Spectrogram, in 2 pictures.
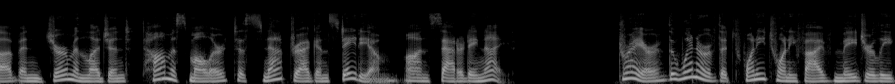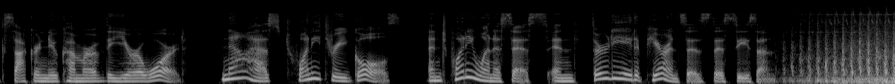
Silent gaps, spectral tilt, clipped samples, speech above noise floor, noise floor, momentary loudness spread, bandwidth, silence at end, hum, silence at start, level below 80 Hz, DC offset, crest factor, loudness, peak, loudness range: none; -6 dB/octave; under 0.1%; over 61 dB; under -90 dBFS; 6 LU; 13 kHz; 0 s; none; 0 s; -52 dBFS; under 0.1%; 16 dB; -30 LUFS; -12 dBFS; 2 LU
